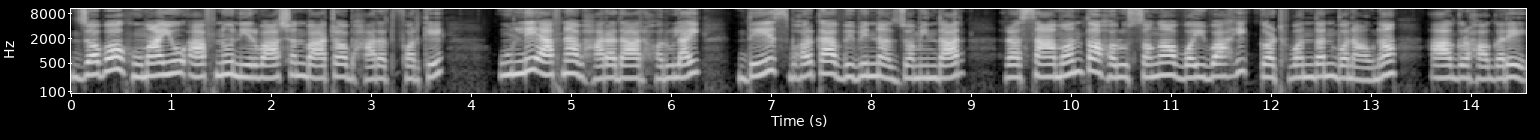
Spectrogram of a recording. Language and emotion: Nepali, neutral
